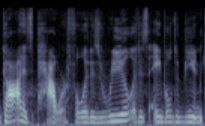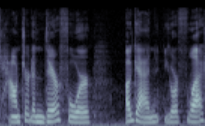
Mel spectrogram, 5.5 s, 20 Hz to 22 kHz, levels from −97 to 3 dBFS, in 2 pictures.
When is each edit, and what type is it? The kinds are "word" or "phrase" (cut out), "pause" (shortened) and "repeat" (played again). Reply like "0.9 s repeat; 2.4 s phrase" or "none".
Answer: none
